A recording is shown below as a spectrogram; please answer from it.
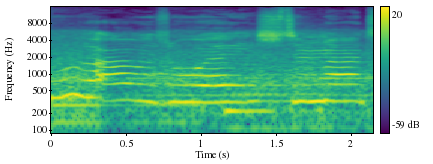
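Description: A woman singing with an acoustic guitar, her voice gliding between held notes over the guitar, in a concrete parking garage.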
